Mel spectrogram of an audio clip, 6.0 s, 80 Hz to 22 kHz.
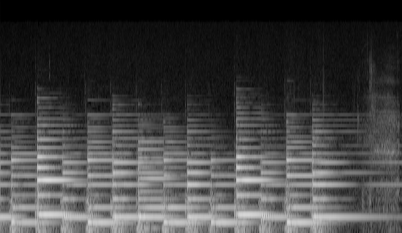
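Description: Piano playing a D sus 2 arpeggio (D, A, D, A, E, D, A, D) twice over, one note at a time, about three notes a second. The last note rings on and fades away near the end.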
